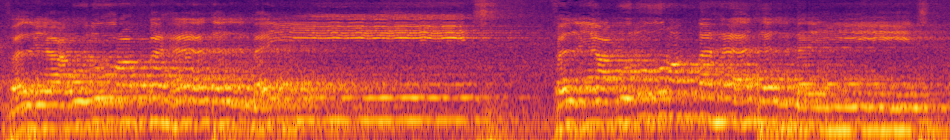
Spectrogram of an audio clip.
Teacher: Ha itu dia baca dalam tiga wajah. Dia baca dua, dia baca empat, dia baca enam harakat.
